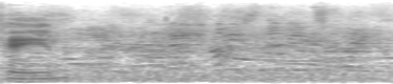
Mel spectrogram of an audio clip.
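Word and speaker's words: Kean: Keen. It is Keen? Yeah, okay. just like that. K-E-A-N. Yes. Keen. I think in New Jersey they pronounce it Kane.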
